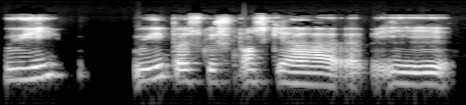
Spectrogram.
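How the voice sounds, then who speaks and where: Woman with a deep pitch-shifted voice, hesitant. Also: animated, a little slow, darkish tone. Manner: hesitant, with frequent trailing filler words. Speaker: interviewee giving an anonymous testimonial. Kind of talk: candid, informal interview answers.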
